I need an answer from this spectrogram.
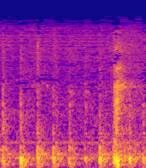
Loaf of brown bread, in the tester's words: you just turn your bread like this and you and you hear the hollow sound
